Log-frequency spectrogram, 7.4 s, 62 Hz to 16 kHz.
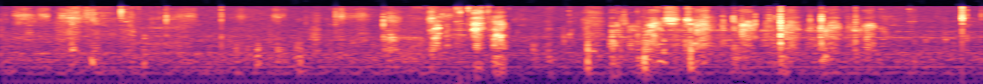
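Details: An 11-year-old Pekingese dog, a surrendered shelter dog in Richmond, British Columbia, Canada, resting in a car after a walk in the Terra Nova area; quick irregular panting and small mouth noises, with a woman's soft speech.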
